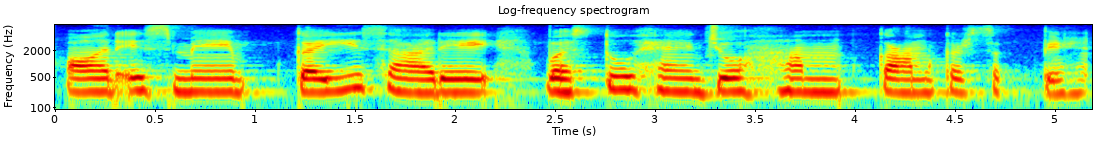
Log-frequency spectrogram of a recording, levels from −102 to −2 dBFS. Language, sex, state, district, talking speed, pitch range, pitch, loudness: Hindi, female, Rajasthan, Nagaur, 140 wpm, 225-235 Hz, 230 Hz, -16 LUFS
